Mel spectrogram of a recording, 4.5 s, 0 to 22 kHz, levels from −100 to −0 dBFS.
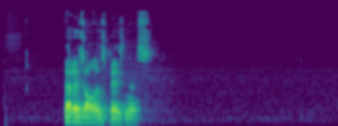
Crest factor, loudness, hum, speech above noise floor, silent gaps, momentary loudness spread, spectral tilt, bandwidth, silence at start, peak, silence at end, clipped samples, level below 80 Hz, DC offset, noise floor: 22 dB; -24 LUFS; none; 61 dB; none; 17 LU; -6 dB/octave; 15.5 kHz; 0.85 s; -8 dBFS; 2.55 s; under 0.1%; -68 dBFS; under 0.1%; -84 dBFS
